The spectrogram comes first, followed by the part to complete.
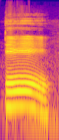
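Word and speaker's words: day: फिर देखिए sixth rule जब किसी वर्ड में ए के बाद वाई आए तो ए को आपको नॉर्मल ए का साउंड देना है। ठीक है दोस्तों नॉर्मल ए का अब देखिए ए के बाद वाई आ गया तो इसे क्या पढ़ेंगे डे देखिए अब डे ड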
